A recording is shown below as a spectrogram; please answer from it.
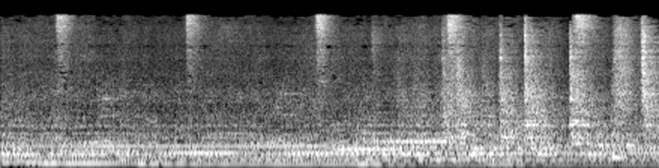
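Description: Live jazz from a keyboard and a drum kit: held keyboard chords over a low bass line that steps between notes, with cymbal and drum strokes that get busier near the end.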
